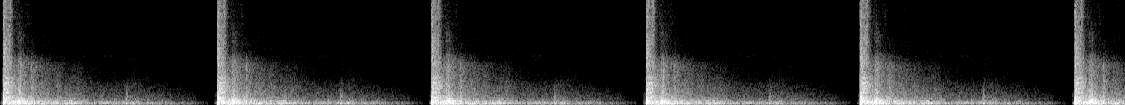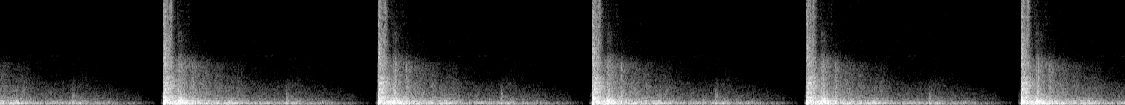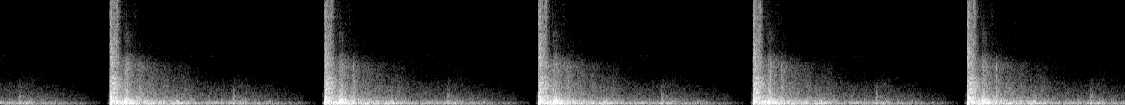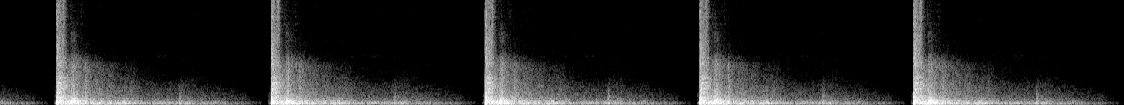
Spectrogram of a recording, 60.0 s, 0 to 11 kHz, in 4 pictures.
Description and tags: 21 Gun Salute
1 Minute sample loop of a table slam (putting a cup on a steel table next to an iPod 5 microphone) and fireworks explosion field recording, Easter Saturday, Neutral Bay, Sydney, Australia.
